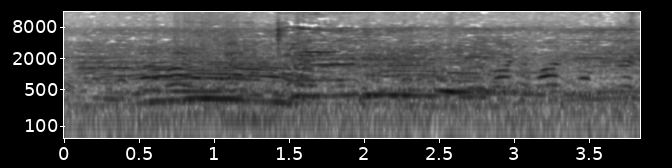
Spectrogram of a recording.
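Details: At Raniganj cattle market in Dinajpur on 7 November 2024, Friesian and crossbred cattle give a loud, wavering moo followed by shorter calls from other animals amid a dense hubbub of people.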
